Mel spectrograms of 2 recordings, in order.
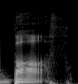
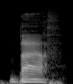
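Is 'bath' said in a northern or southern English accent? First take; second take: southern; northern. First: It is said in a southern English accent. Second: It is said in a northern English accent. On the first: "I say grass or bath" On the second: "She says grass, bath"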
